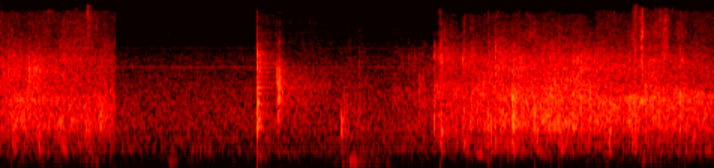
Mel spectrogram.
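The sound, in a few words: audience applause at a snooker match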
